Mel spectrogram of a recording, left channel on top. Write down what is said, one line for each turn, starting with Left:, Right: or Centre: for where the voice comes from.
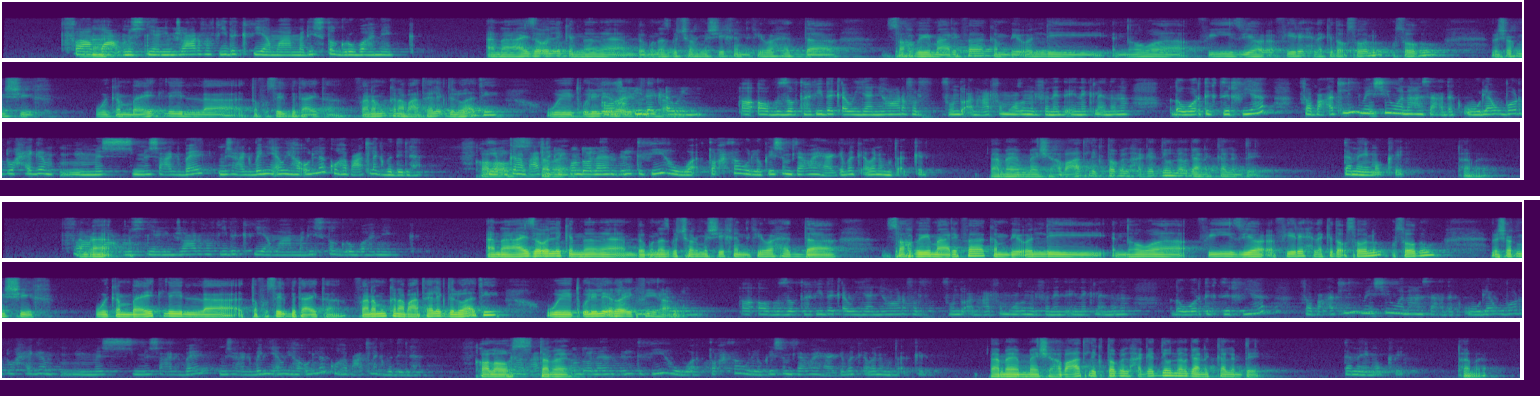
Left: فمش
Right: انا
Left: يعني مش هعرف افيدك فيها ما ماليش تجربة هناك
Right: انا عايز اقول لك ان انا بمناسبه شرم الشيخ ان في واحد آه، صاحبي معرفه كان بيقول لي ان هو في زيارة في رحله كده قصاله قصاده لشرم الشيخ وكان باعت لي ال- التفاصيل بتاعتها فانا ممكن ابعتها لك دلوقتي وتقولي لي
Left: اه
Right: ايه رايك
Left: هفيدك
Right: فيها
Left: قوي اه اه بالظبط هفيدك قوي يعني هعرف الفندق انا عارفه معظم الفنادق هناك لان انا دورت كتير فيها فبعت لي ماشي وانا هساعدك ولو برضو حاجه م- مش مش عاجباك مش عاجباني قوي هقول لك وهبعت لك بديلها
Right: خلاص
Left: يعني ممكن ابعت
Right: تمام
Left: لك الفندق اللي انا نزلت فيه هو تحفه واللوكيشن بتاعه هيعجبك قوي انا متاكده
Right: تمام ماشي هبعت لك طب الحاجات دي ونرجع نتكلم تاني
Left: تمام اوكي
Right: تمام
